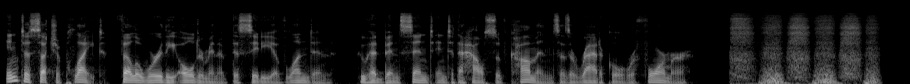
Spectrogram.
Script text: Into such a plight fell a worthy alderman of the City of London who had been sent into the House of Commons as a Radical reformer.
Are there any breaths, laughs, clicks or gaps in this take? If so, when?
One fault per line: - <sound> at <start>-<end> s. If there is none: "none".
- breath at 7.3-8.8 s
